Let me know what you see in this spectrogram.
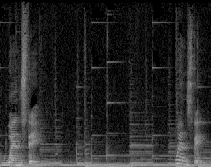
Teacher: In Wednesday, the D is silent. So just don't say it at all.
